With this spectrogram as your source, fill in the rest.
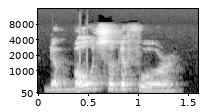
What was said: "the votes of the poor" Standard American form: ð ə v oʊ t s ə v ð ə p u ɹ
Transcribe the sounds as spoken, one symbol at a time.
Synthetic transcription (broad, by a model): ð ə b oʊ t s ə v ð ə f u ɹ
